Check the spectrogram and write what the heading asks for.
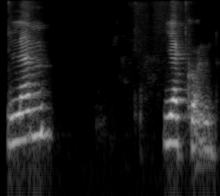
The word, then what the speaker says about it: لم يكن: So it's pronounced like this. لم يكن.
